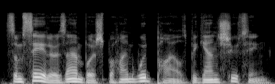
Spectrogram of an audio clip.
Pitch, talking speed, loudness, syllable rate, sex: 105 Hz, 175 wpm, -16 LUFS, 5.7 syllables/s, male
